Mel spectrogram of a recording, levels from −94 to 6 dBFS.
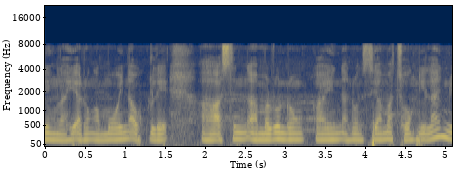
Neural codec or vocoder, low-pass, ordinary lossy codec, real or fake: none; none; none; real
